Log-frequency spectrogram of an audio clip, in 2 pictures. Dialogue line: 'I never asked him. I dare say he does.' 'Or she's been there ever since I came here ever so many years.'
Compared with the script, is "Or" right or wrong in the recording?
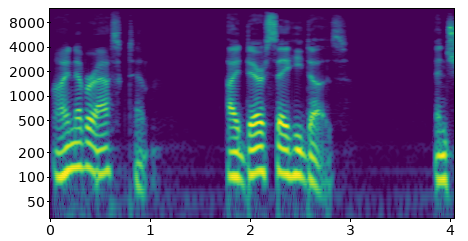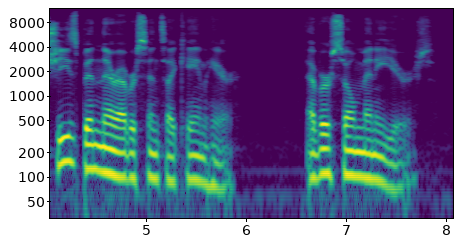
wrong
